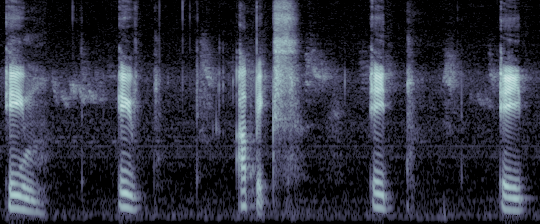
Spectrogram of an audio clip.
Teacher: The higher mid-front vowel E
